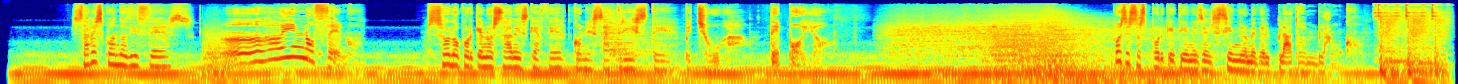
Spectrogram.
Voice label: female spanish food comercial; ideasonora

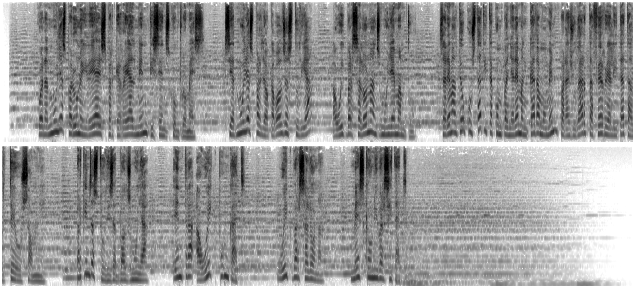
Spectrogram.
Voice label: female catalan comercial; ideasonora

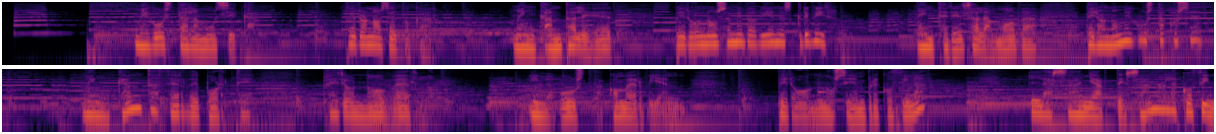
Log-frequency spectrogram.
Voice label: female spanish food comercial; ideasonora

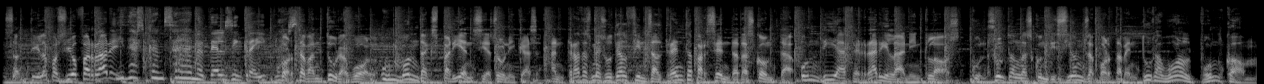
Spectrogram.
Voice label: male catalan theme park comercial; ideasonora

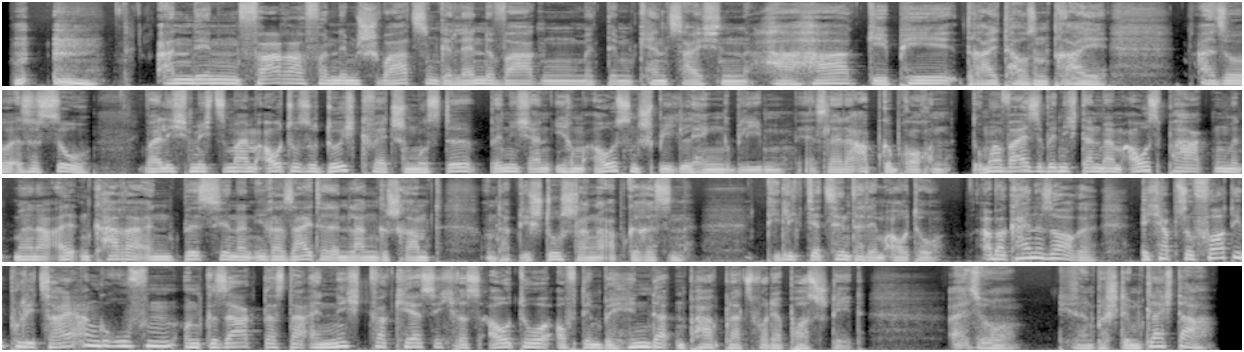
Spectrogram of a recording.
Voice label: male german commercial; ideasonora

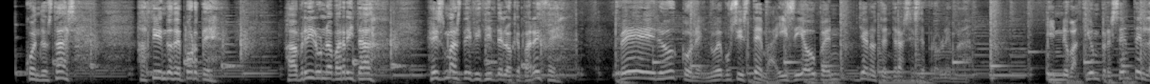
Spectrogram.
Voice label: male spanish sport comercial; ideasonora

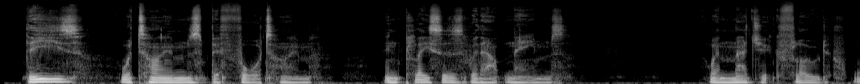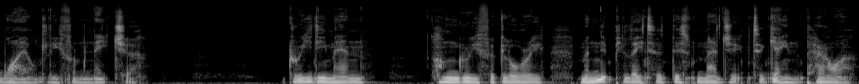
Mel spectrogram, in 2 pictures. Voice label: male british english book comercial; ideasonora

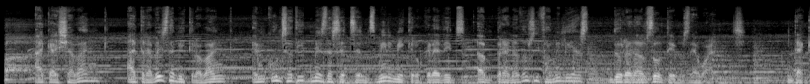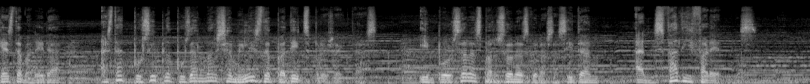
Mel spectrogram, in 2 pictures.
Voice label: male catalan bank comercial; ideasonora

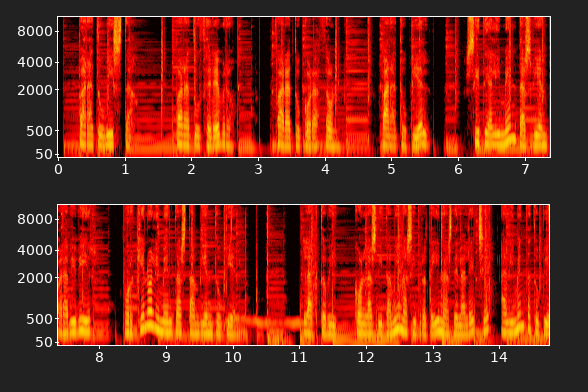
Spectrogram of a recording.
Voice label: female spanish comercial

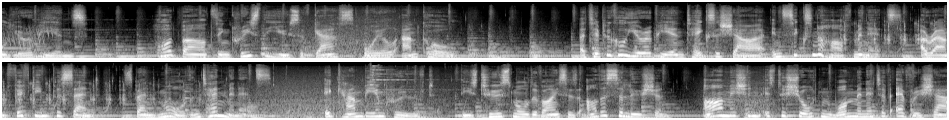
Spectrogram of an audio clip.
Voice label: female british english water comercial; ideasonora

